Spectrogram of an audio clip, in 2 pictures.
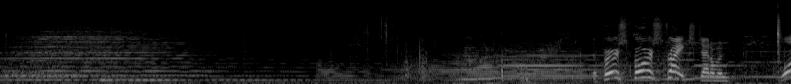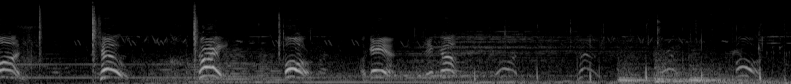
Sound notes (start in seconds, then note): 9.6 sticks clacking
